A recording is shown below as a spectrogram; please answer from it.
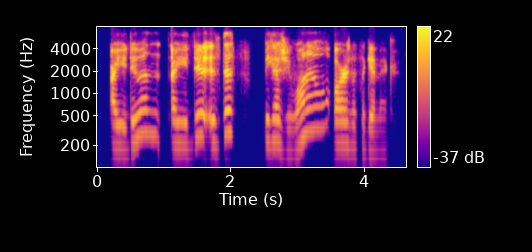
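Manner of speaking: speaking in a whisper. Voicing a character who asks the woman who greeted them: whispering. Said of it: "is just gonna whisper".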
